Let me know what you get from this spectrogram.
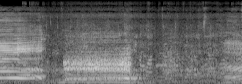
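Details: A giant female cow rampaging while being loaded, under a large tree: a short moo, then a louder, drawn-out, deep harmonic bellow of about one and a half seconds, with a softer rising moo near the end.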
